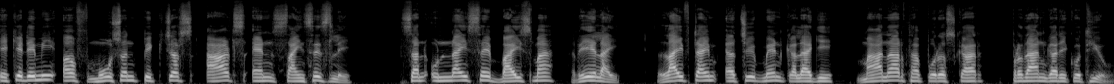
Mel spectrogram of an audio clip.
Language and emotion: Nepali, neutral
